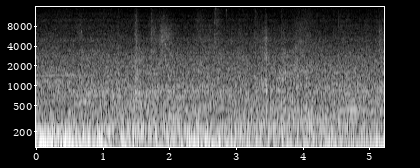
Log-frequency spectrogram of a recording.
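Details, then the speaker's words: 2000 Honda Civic 1.6L SOHC 4-cylinder with P0505 and lean idle: steady, fast high idle with faint airy hiss from air leaking past the intake manifold gasket where intake meets head, found by spraying carb cleaner; gasket being replaced. "so now we're replacing the intake manifold gasket because it's letting air in causing a high idle situation"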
